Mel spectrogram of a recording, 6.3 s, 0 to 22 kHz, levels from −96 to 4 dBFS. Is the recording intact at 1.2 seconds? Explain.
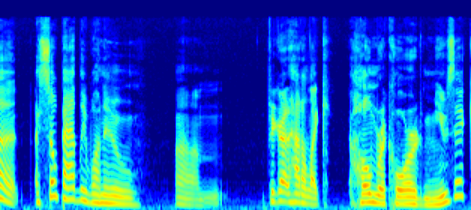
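Yes, the audio is intact at 1.20 seconds, with no dropout, click, distortion or other fault audible at that moment.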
